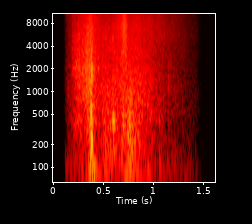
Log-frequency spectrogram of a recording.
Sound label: jet lift carry; anemoi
